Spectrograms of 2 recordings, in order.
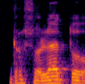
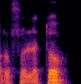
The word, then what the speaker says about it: Rosolato: Vale decir que la idea de sacrificio que trabajó admirablemente Rosolato o Rosolató, como lo quieran pronunciar, este psicoanalista francés con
